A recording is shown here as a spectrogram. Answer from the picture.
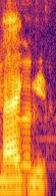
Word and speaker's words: Maggi: No, Maggi's Maggie. Well, first of all, it's a Hindi word that y'all have translated to English. And second of all, Maggie's how you're supposed to say it.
